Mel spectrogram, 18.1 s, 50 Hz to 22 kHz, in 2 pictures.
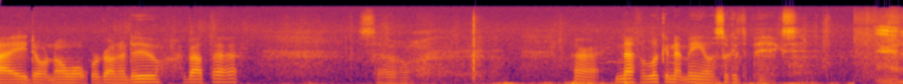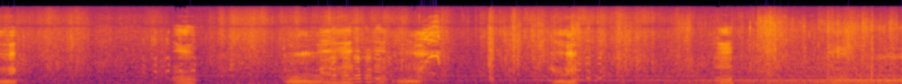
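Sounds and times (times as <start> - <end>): pigs grunting: 8.8 - 9.3, 10.6 - 11.1, 11.8 - 13.5, 14.4 - 15.2, 16.1 - 16.5, 17.2 - 18.0.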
